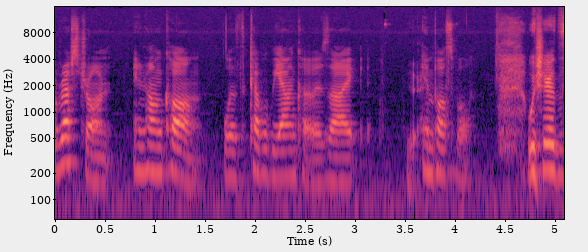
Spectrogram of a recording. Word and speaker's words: Capobianco: It's Capobianco. Capobianco.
